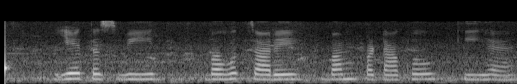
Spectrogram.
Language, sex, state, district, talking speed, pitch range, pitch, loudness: Hindi, female, Haryana, Jhajjar, 95 wpm, 230-250 Hz, 240 Hz, -22 LUFS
